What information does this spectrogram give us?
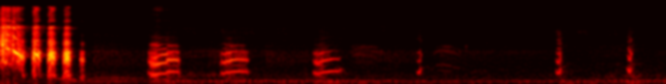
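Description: Partridge chicks: four quick harsh, rasping notes, then three clear, falling calls about half a second apart, trailing off into faint soft peeps.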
